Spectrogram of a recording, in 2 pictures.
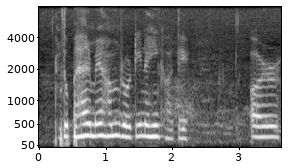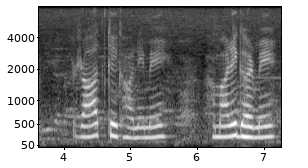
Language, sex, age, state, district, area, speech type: Urdu, female, 18-30, Uttar Pradesh, Gautam Buddha Nagar, rural, spontaneous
